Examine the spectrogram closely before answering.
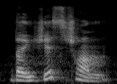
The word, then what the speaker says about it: digestion: ال اي عملية الهضم digestion دي اي جي اي اس تي اي او ان عندنا تي اي او ان بننطقهم شن digestion دي اي جي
